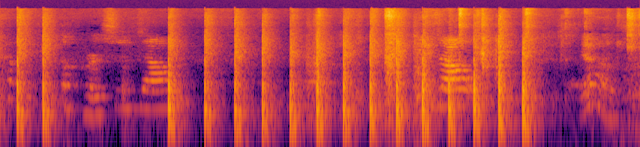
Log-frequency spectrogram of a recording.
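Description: A rapid, even run of sharp taps or knocks, about six a second, with a high child's voice sounding over it in short bits.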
